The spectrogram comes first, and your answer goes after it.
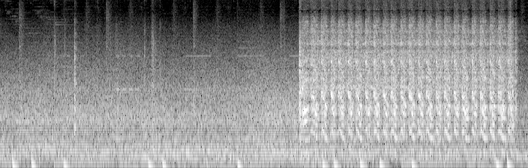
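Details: Honda Civic rebuilt engine with new timing belt, water pump and adjusted valves, first start attempt, barely any fuel: starter spins in an even quick beat, about three compressions a second for four seconds, never catching; crank no start, no spark.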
